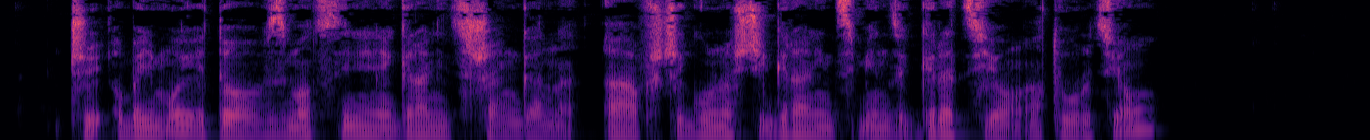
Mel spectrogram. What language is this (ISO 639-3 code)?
pol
